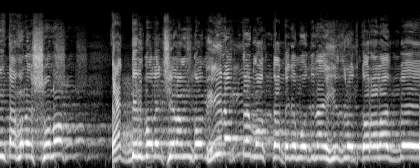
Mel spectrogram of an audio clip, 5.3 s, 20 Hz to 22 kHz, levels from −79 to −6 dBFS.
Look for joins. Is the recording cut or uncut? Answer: uncut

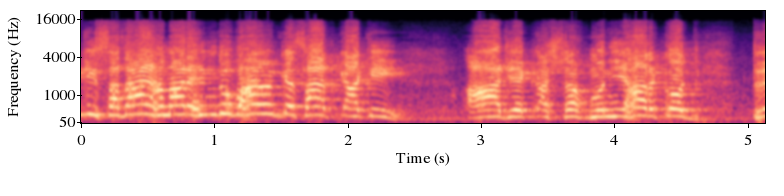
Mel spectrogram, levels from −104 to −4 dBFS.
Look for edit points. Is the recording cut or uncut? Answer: uncut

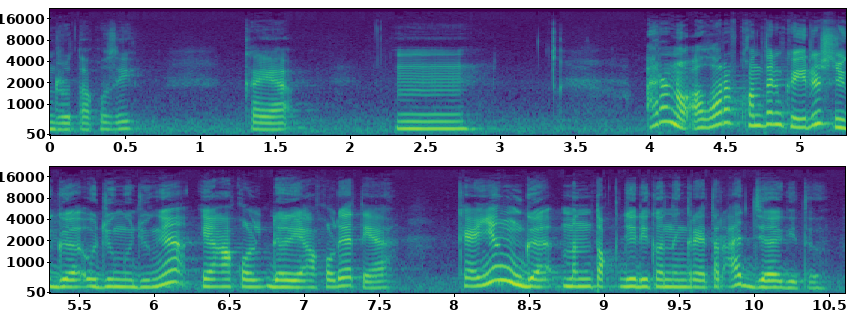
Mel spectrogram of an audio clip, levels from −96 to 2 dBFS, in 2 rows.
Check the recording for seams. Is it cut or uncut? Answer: uncut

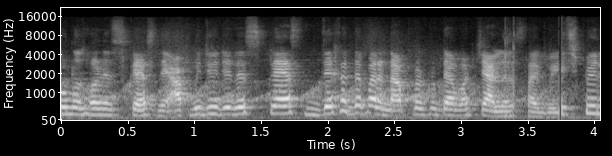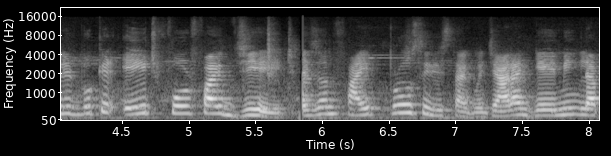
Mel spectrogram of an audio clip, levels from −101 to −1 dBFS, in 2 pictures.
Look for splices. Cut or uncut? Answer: cut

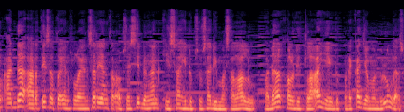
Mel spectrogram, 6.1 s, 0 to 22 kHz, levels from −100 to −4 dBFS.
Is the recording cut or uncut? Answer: uncut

